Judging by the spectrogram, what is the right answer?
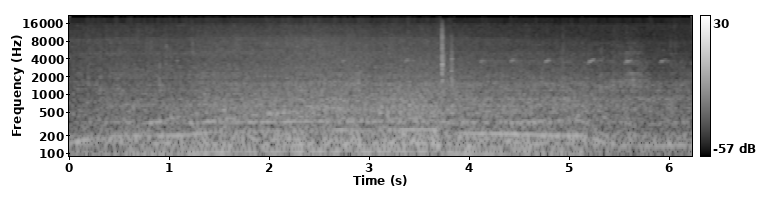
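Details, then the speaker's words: All-original 1972 Chrysler Imperial LeBaron with 13k miles. Steady V8 idle under a constant rushing fan roar; the engine fan spins fast at idle with the automatic climate control on and calms once moving, which is normal. "You hear the engine fan. They have these set up so that if you're idling cuz you're using the automatic climate control, the fan's really spinning fast. Once you get going a little bit, it'll calm down."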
